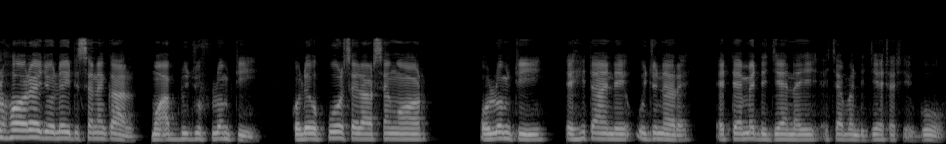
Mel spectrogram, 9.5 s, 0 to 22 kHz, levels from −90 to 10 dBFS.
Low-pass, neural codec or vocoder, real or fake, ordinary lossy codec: 7.2 kHz; none; real; none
